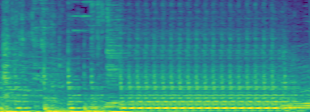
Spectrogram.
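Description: Hip-hop music from the DJ over the venue's sound system, played loud. About a second in, the bass and drums drop out, leaving a fast repeating synth note.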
